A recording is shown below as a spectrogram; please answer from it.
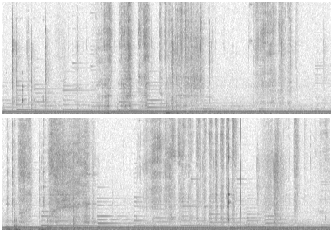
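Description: Dry rubbing and rasping in short bursts of about a second each, made by hands working the potion ingredients, over soft background tavern music with a steady low drone.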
